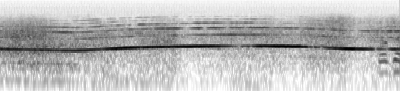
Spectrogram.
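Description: Japanese police patrol car's siren wailing: one long tone that rises slowly in the first second and a half, holds, then falls back a little after about three seconds.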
